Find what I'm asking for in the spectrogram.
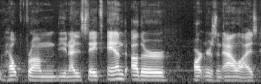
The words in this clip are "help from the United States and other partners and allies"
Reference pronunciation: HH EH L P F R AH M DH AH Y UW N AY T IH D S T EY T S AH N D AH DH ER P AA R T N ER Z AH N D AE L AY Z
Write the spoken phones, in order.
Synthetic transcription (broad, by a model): HH EH L P F R AH M DH AH Y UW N AY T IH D S T EY T S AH N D AH DH ER P AA R T N ER Z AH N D AE L AY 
